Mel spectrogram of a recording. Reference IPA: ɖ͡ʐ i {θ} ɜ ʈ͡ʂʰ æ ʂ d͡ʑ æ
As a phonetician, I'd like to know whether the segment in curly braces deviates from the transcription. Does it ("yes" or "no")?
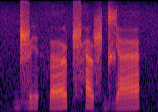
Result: no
